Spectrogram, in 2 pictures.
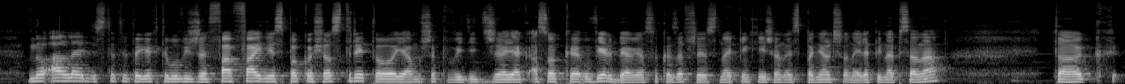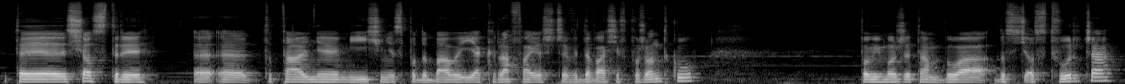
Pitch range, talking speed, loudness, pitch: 110-130 Hz, 135 wpm, -21 LUFS, 120 Hz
